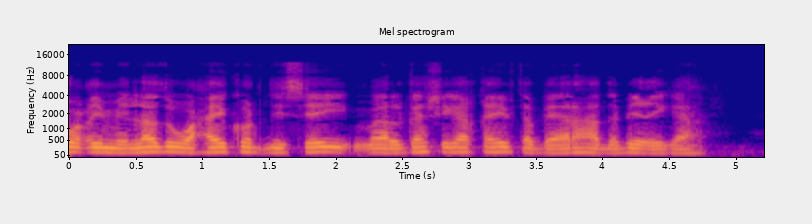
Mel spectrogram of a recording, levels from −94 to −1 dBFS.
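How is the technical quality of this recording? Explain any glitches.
The speech is affected throughout by what is likely HE-AAC compression, and the damage is plainly audible. The encoder coded only the lower spectrum and rebuilt the treble by copying lower bands upward under a coarse envelope, which fits a very low bitrate of around 16 kbps. Nothing exists above 12.3 kHz. The synthetic top end keeps some brightness, but its harmonics don't align with the real ones, so s sounds come out gritty, metallic or lispy.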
